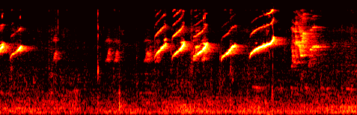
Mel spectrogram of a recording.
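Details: Greater green leafbird in lively, varied full song, as used for training other songbirds: a series of clear upslurred whistles repeated rapidly, rising in pitch toward the end, finishing with a harsh buzzy burst.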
